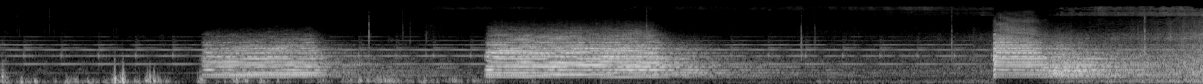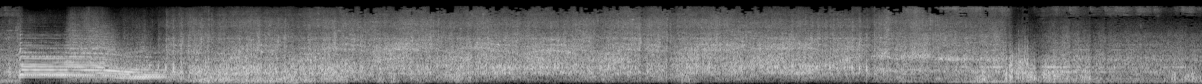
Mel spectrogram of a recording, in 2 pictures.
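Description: GO Transit bi-level commuter train sounding its horn three times as it approaches: a short blast, a longer one, then a long blast that drops in pitch as the train reaches the camera. The coaches then rush past with steady wheel and rail noise.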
